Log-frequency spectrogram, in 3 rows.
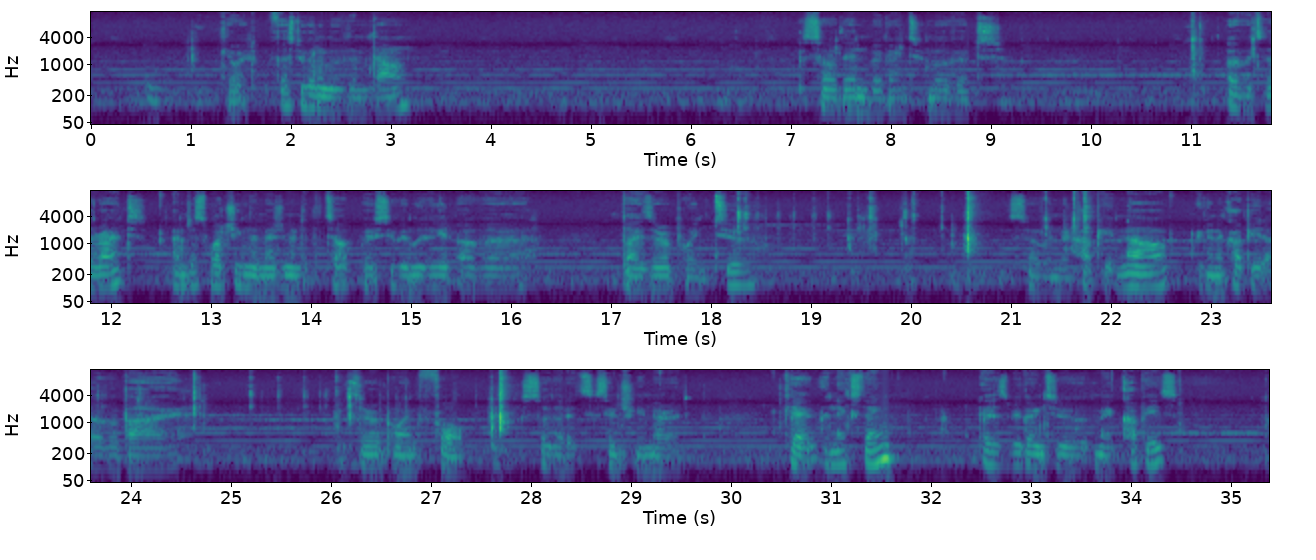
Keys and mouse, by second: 11.2 g, 21.9 shift+d, 29.5-30.1 middle drag, 30.9 shift+middle drag, 31.5-32.0 middle drag, 32.4-32.9 shift+middle drag, 33.2-33.7 middle drag, 34.8-35.3 drag.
